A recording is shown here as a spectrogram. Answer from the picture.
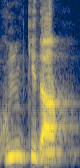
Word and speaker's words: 굶기다: 마찬가지로 굶기다. 기본형은 굶다니까요. 발음할 때는 굶다 미음만 발음이 되겠죠. 그 뒤에 기역이 왔지만 이 기역은 사동 접사이기 때문에 굶기다 된 소리로 표현하지 않고 원래 소리대로 표현한 것이고요.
